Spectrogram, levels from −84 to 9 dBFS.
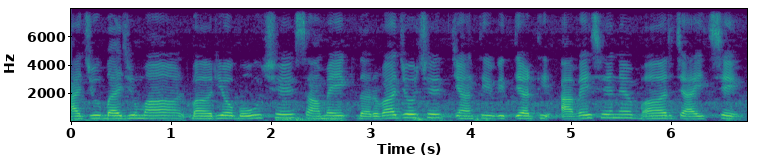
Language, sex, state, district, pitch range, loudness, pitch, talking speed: Gujarati, female, Gujarat, Valsad, 185-215 Hz, -15 LUFS, 200 Hz, 140 wpm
